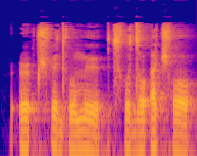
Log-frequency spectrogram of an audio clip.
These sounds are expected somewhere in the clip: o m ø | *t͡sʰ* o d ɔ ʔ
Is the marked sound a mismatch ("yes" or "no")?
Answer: no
